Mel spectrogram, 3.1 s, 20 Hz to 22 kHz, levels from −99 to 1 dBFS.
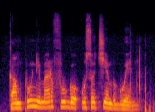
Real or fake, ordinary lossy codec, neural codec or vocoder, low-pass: real; MP3, 96 kbps; none; 14.4 kHz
